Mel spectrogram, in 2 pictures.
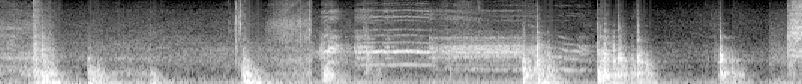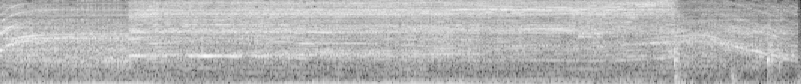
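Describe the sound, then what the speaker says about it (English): A hand saw guided by a speed square cuts treated lumber with several short rasping strokes and knocks, then a long steady run of sawing that goes on for about five seconds before stopping, close and loud, with no speech. "You may notice I'm using my speed square to guide my saw instead of just drawing a line and trusting that line."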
